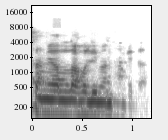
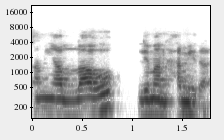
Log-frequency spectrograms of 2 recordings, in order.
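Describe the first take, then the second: First: The words are said quickly and run together. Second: The words are said carefully and kept separate. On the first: "যখন দ্রুত বলা হয় তখন শোনা যায়" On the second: "কিন্তু উচ্চারণটা ... এরকমই"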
